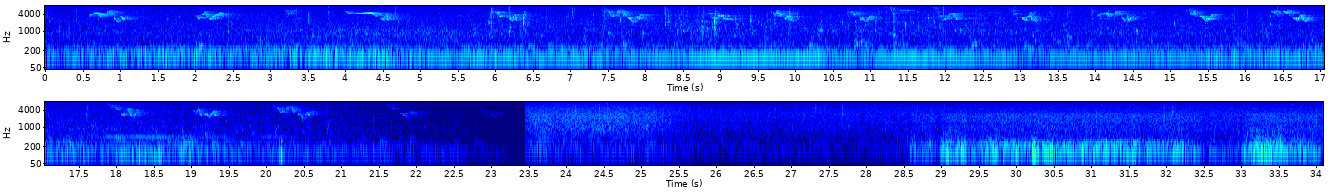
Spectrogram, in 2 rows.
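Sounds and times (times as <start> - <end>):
steady low drone: 0.1 - 21.6.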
